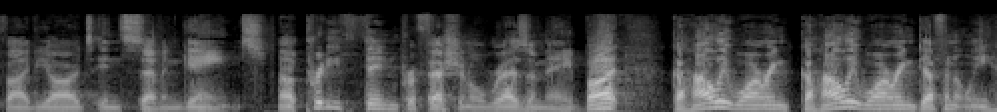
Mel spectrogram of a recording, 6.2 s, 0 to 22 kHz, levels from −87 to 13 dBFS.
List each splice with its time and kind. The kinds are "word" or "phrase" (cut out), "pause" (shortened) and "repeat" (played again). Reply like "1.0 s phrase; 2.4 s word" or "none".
1.7 s pause; 4.9 s repeat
